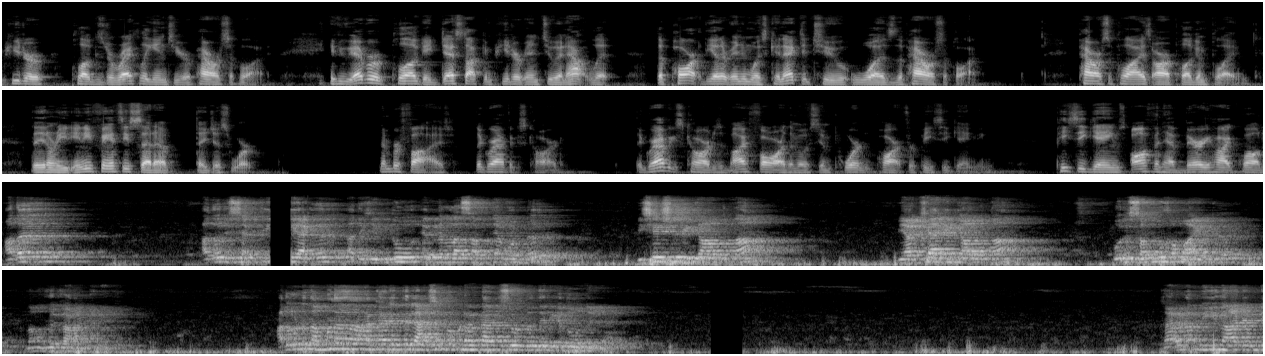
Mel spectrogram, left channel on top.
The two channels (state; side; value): different; both; correlation 0.00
